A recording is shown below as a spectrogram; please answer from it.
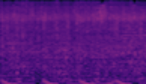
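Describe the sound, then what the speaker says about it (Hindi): Mountain streams and waterfalls in the Himalayan hills rush in a steady, even, broad hiss of flowing water, heard at a moderate distance with no voices. "ये अभी झरने भी बह रहे हैं"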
